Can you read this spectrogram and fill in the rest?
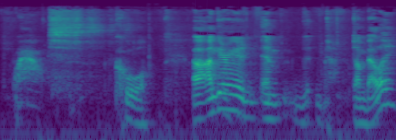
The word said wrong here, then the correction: Ndombele: I believe it's Ndombele, I was giving it to you.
